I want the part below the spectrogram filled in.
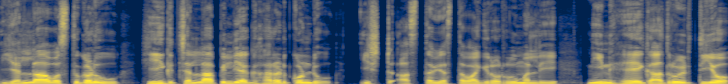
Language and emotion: Kannada, disgusted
